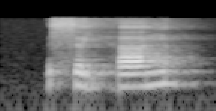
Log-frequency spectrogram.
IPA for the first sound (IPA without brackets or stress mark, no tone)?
s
